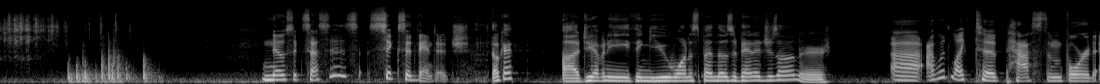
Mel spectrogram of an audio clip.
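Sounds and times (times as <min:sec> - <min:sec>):
dice tumbling across a surface: 0:00.0 - 0:01.4
speech: 0:02.6 - 0:10.9.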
